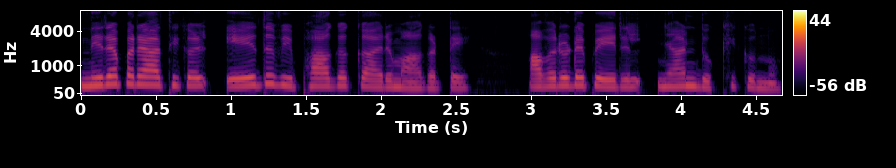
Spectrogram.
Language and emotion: Malayalam, neutral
